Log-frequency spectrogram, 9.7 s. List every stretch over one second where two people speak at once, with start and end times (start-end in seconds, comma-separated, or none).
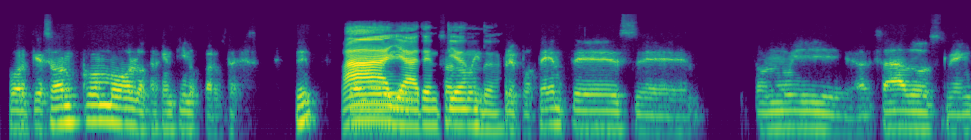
3.4-5.0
